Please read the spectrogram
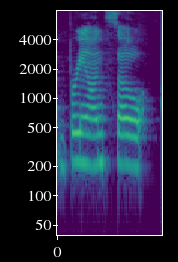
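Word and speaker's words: Brianceau: My Instagram is Rebecca Brianso Art.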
